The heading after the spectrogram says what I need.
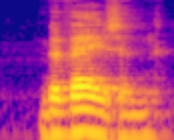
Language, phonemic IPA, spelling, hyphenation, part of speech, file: Dutch, /bəˈʋɛi̯zə(n)/, bewijzen, be‧wij‧zen, verb / noun, Nl-bewijzen.ogg
- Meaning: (verb) 1. to prove 2. to confer (a favor); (noun) plural of bewijs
